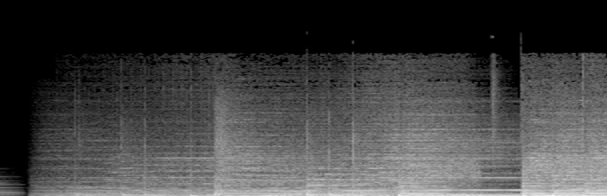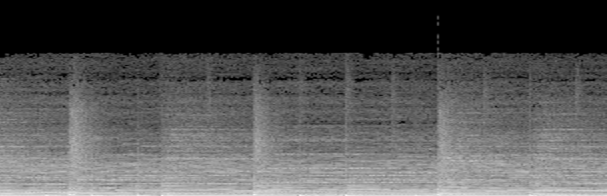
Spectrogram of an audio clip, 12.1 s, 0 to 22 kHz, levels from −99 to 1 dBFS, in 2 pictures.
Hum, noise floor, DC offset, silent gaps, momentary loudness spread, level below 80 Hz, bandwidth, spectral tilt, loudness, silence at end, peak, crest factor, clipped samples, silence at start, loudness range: none; -46 dBFS; under 0.1%; none; 14 LU; -18 dBFS; 13.5 kHz; -6 dB/octave; -15 LUFS; 0 s; 0 dBFS; 14 dB; under 0.1%; 0.55 s; 8 LU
